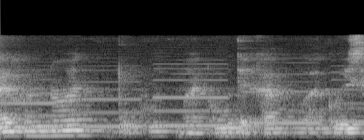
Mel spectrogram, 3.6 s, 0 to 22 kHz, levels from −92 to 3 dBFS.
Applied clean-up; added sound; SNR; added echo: none; Wind instrument, woodwind instrument; 10 dB; reverberation time 0.9 s.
